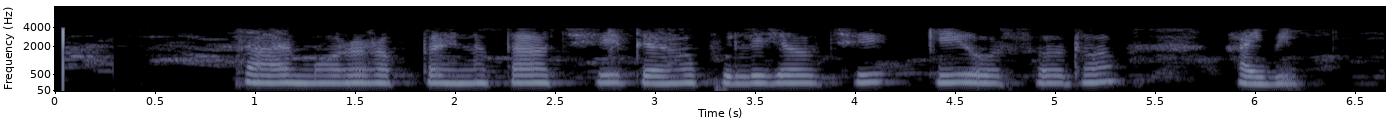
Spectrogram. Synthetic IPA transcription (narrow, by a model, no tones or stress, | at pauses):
saɾmoɾʌɾʌk̚t̪ʌɦinʌt̪awt͡ʃʰid̪eɦʌpʰulid͡ʒawt͡ʃʰikioɾsʌd̪ʱʌhajbi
